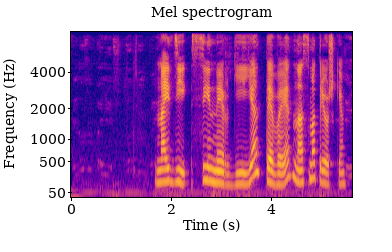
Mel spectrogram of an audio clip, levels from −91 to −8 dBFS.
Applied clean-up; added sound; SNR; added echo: none; none; none; none.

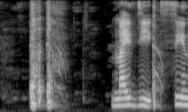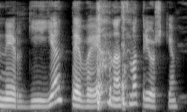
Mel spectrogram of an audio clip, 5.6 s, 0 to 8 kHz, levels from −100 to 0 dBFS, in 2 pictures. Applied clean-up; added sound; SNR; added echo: classical method log-MMSE.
